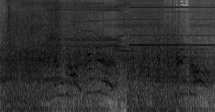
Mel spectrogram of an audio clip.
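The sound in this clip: Loud, dense gunfire erupts after an order to open fire, a continuous chaotic barrage with no clear gaps between shots, threaded with brief whining tones.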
